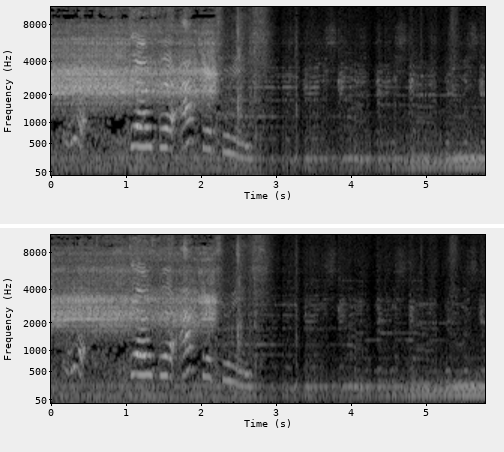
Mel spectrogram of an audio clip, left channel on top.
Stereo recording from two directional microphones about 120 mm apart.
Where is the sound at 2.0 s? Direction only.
20° right (ahead or behind).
